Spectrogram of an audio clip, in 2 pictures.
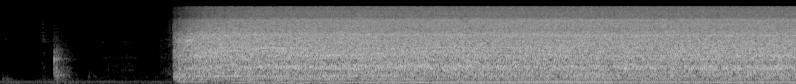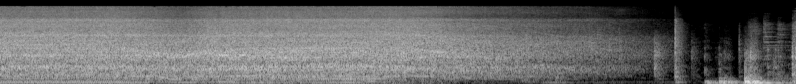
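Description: A jigsaw cuts through wood guided along a square, a loud, steady motor whine with a rasping blade that runs continuously for about twelve seconds after a brief start, then winds down and stops.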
